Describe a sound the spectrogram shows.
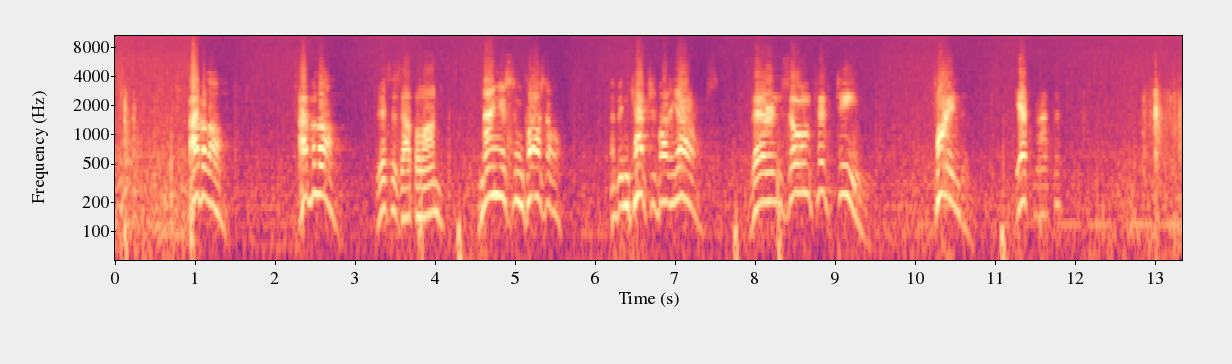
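A young man calls out loudly, in long rising and falling cries.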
